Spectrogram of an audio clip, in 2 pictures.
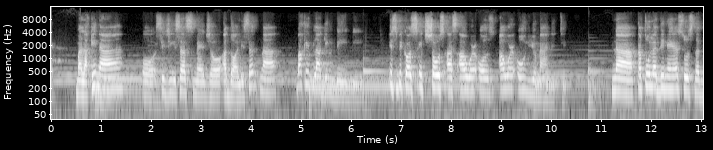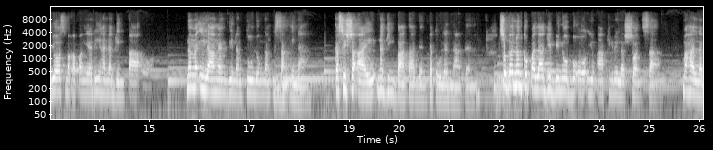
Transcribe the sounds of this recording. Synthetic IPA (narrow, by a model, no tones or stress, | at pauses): mɐlɐkɪnɐʔosɪd͡ʒiːsɐsmɛd͡ʒo̞ʔɐd̪olɛsɛnt̪̚nɐ | baːkɪt̪̚laːɡɪŋbejbiʔɪsbɪkosɪt̪ʃowsɐsawɛɹʔoʔawəɹʔõwnjʊmanɪt̪i | nɐkɐt̪uːlɐd̪ːɪnːɪhɛsusnɐd̪jo̞smɐkɐpɐŋjɐɾiːɦɐnːɐɡiŋt̪aːʔo̞ | nɐŋɐʔɪlaːŋɐnd̪ɪnɐŋt̪uːlo̞ŋnɐŋɪsaŋʔɪnakɐsɛʃaʔɐjnɐɡiŋbaːt̪ɐd̪ɪnkɐt̪uːlɐd̪̚naːt̪ɛn | so̞ɡɐno̞nko̞pɐlaːɡɪbɪnuːbʊʔo̞ʔjʊŋʔaːkɪŋɾɛlɐʃjo̞nsɐ | mɐɦalnɐ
